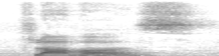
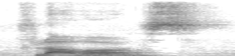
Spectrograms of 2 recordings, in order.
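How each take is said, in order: Both takes have the same delivery.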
